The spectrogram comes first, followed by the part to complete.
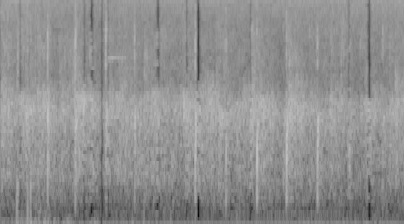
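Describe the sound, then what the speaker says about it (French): A church congregation applauds together, a steady wash of clapping with sharp individual claps standing out, continuous and fairly full throughout without speech. "Pendant qu'il avance, nous acclamons."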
